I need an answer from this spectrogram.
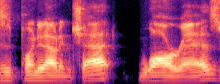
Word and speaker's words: warez: Um, as is pointed out in chat, Warez or I think it's pronounced wares actually wz to the Zen zones was blocked by Barry's play of drama which wouldn't have been blocked by UMAK.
